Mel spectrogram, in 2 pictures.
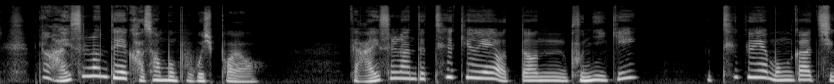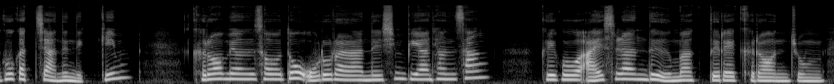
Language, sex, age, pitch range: Korean, female, 20-39, 160-230 Hz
